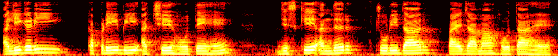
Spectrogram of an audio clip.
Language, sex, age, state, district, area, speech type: Urdu, male, 30-45, Uttar Pradesh, Gautam Buddha Nagar, rural, spontaneous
